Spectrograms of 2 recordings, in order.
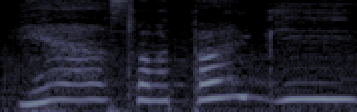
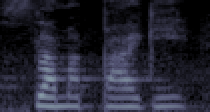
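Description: First: The greeting is said in an exaggeratedly soft, gentle way. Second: The greeting is said in a plain, normal way.

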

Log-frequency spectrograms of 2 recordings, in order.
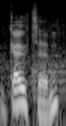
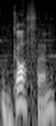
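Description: First: The first syllable sounds like 'goat'. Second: The first syllable sounds like 'got'. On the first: It names the real village. "Gotham Village is pronounced Gotham, stemming from Goat Town" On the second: It names the comic book city. "the pronunciation Gotham was adapted for Batman"

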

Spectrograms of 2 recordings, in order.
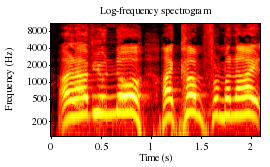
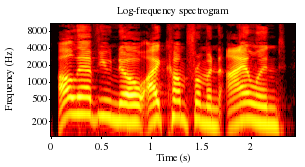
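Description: First: It is said in an attempted Scottish accent. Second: It is said in the speaker's normal accent.

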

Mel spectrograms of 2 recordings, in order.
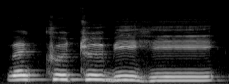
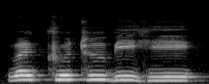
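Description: No difference in how they are said.

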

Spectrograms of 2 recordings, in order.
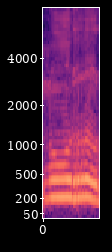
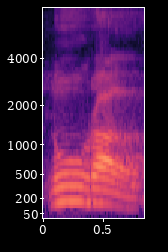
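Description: First: The second syllable is said with an 'u' vowel. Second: The second syllable is said with an 'a' vowel. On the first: The speaker calls it wrong. "ampun nurul iki" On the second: The speaker calls it right. "nural, nural, mboten nurul"

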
